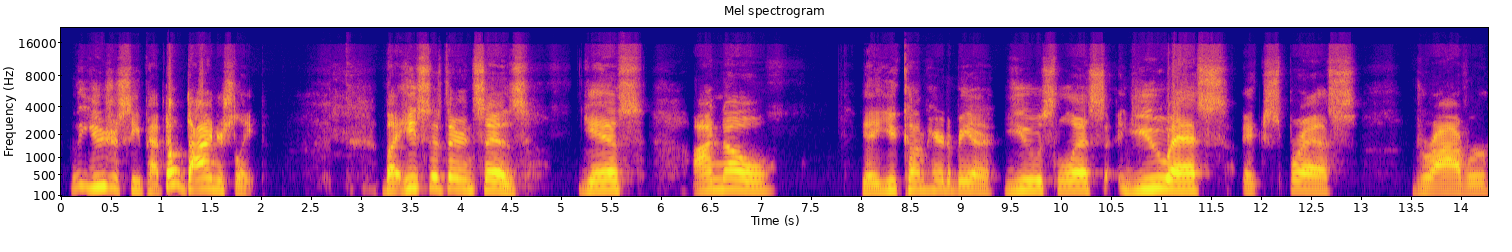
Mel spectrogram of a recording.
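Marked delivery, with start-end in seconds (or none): 5.1-14.2 put-on Tennessee accent, very slow drawl. Retelling what a man said back, imitating a Tennessee accent. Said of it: "He had a Tennessee accent".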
